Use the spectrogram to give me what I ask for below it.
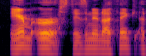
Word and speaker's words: Amherst: no no actually it's amherst isn't it i think i think that's one of those cities where you don't pronounce the h i think it's a silent age it's amazing either way yes amherst massachusetts by hardcore punk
